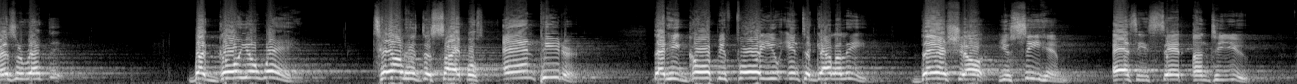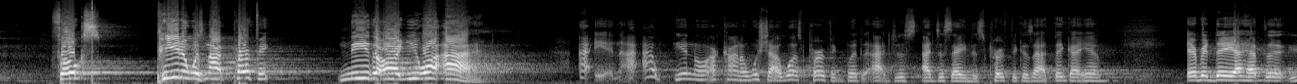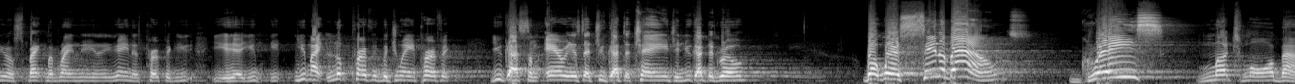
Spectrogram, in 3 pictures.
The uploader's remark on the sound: During Wednesday night service on January 10, 2018.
